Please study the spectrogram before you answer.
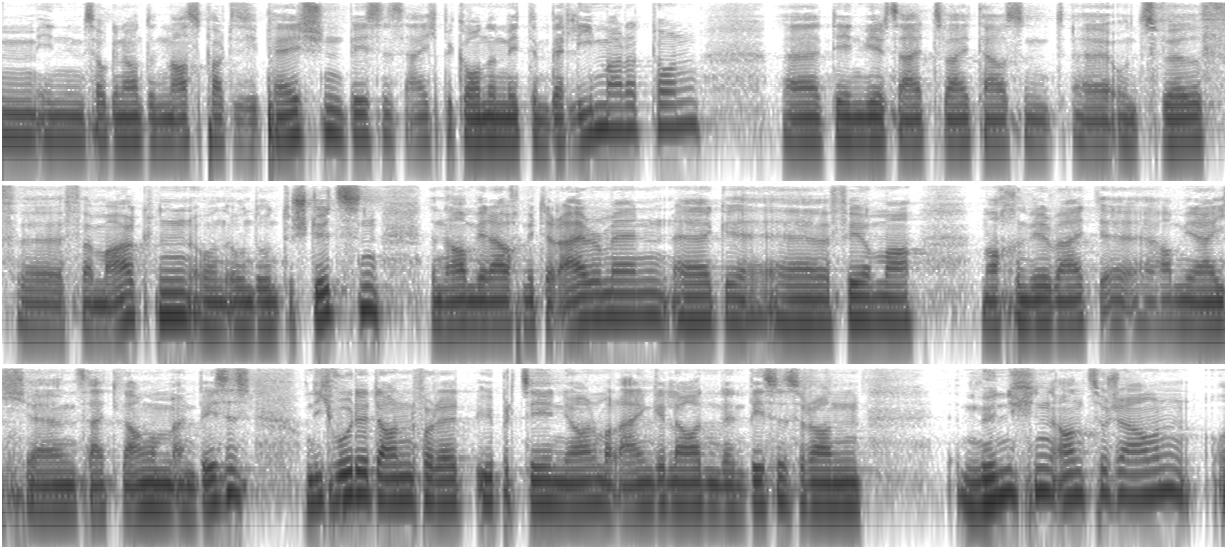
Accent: Switzerland; als Schweizer

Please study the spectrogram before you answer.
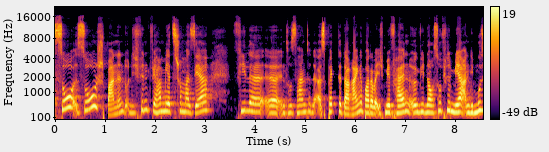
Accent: Germany; also wir jetzt... Als Deutsche, ja.

